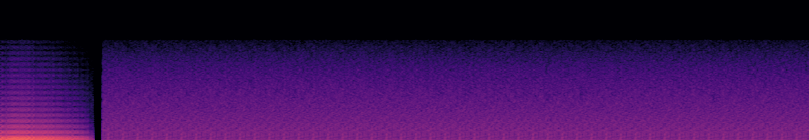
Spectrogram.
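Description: A faint electronic buzz hums steadily.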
